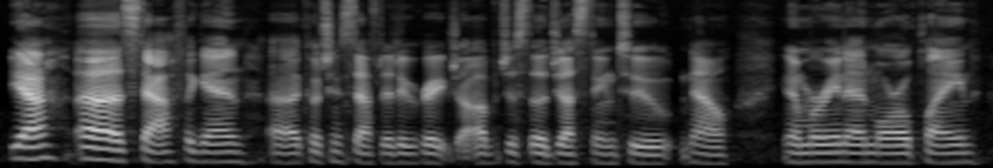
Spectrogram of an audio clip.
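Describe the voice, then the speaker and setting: A woman head coach answering post-game press questions, her voice hoarse from yelling, speaking candidly with lots of fillers. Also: rumbling low, fairly even intonation, normal speed. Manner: candid, rambling with frequent fillers.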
